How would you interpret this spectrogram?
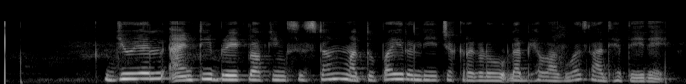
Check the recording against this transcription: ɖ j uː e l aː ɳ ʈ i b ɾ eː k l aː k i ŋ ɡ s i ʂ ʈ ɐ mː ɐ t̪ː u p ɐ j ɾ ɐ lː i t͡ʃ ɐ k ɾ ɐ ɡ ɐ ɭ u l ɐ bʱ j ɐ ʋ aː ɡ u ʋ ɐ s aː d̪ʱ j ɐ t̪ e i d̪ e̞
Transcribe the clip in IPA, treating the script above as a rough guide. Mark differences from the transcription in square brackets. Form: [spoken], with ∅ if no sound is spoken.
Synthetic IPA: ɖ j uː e l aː ɳ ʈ i b ɾ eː k l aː k i ŋ ɡ s i [s] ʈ ɐ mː ɐ t̪ː u p ɐ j ɾ ɐ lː i t͡ʃ ɐ k ɾ ɐ ɡ ɐ ɭ u l ɐ bʱ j ɐ ʋ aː ɡ u ʋ ɐ s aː d̪ʱ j ɐ t̪ e i d̪ e̞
